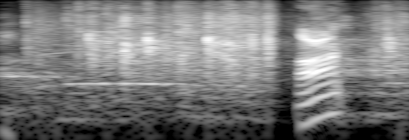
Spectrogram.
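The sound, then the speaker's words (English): A crowd claps together in a dense, steady patter of applause for over a second, then a loud voice cries out briefly over the tail of the clapping. “Clap.”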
